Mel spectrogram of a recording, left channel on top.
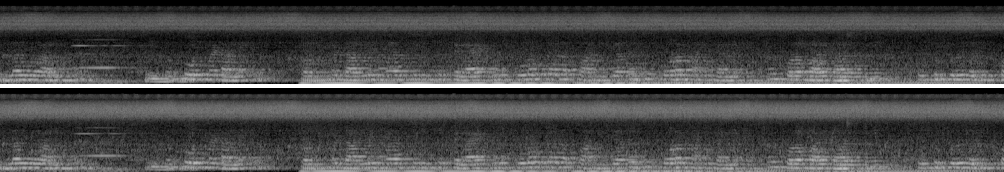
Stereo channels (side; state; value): both; normal; correlation 0.83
